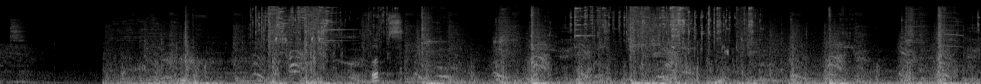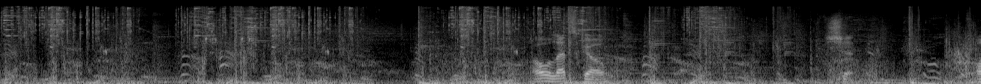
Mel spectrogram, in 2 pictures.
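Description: Punches and kicks land with sharp smacks and thuds in a fast fight.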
